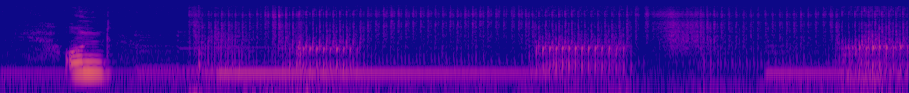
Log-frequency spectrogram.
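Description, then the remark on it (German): A person's voice imitates a cat with one short, loud meow, then shifts into a steady, low, purring hum that continues softly to the end. “Zum Beispiel, mir wurde sogar schon öfters gesagt, ich könnte Katzenmiau sogar fast echt imitieren.”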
